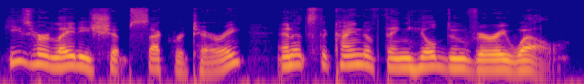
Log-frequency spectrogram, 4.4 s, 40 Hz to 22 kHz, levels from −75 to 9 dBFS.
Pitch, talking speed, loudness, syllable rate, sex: 145 Hz, 190 wpm, -17 LUFS, 5.0 syllables/s, male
